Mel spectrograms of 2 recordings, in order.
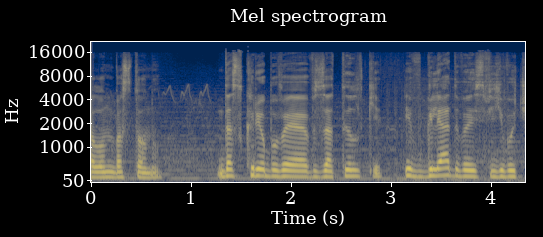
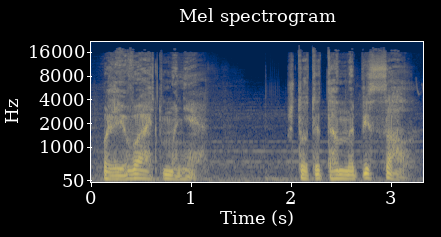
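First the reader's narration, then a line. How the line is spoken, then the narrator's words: Grim curt remark. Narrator (Russian): Мрачно бросил Бастон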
